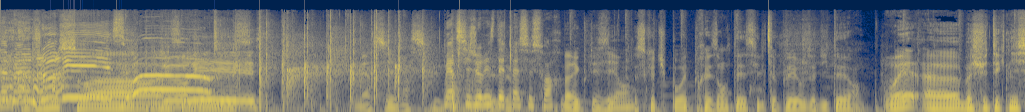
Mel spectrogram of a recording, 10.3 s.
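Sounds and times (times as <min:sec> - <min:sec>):
speech: 0:00.6 - 0:02.7, 0:03.6 - 0:10.2
applause: 0:01.9 - 0:04.6.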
